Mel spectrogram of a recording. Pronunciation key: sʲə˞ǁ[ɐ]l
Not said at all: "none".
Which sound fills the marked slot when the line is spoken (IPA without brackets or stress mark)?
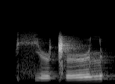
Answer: ə˞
